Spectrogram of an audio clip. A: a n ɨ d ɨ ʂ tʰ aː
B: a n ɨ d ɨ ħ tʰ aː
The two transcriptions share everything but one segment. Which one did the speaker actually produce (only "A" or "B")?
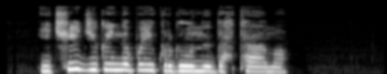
B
